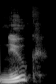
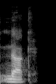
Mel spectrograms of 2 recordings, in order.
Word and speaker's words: NUC: the Asos is it nuke yeah yeah yes most people pronounce it I think the technically correct pronunciation is nuck but I I still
